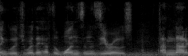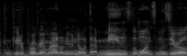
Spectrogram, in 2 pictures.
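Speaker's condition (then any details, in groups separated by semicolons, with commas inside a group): No condition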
